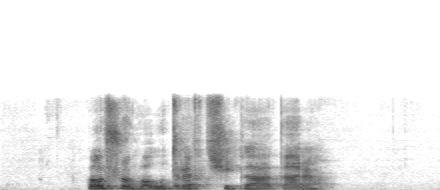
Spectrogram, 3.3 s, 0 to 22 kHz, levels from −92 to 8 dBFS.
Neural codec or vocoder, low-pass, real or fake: codec, 44.1 kHz, 3.4 kbps, Pupu-Codec; 10.8 kHz; fake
